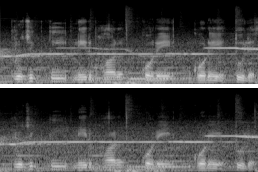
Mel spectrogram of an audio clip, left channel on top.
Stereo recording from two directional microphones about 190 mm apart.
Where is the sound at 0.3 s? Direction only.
20° left (ahead or behind).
